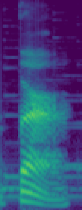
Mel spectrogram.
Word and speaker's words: burh: In the 9th century, King Alfred fortified it, a castle built, and it became a burh, now pronounced borough.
